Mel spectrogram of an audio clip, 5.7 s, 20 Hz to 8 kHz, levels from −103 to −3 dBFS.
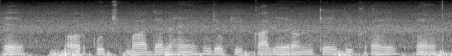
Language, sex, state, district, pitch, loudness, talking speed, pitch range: Hindi, male, Chhattisgarh, Raipur, 120 Hz, -19 LUFS, 140 wpm, 115-125 Hz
